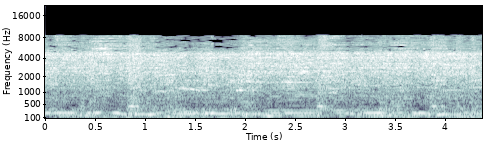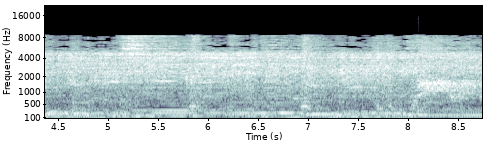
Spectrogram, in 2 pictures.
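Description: Heavy metal band playing live: an electric guitar riff over the full band, with no vocals in this passage.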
